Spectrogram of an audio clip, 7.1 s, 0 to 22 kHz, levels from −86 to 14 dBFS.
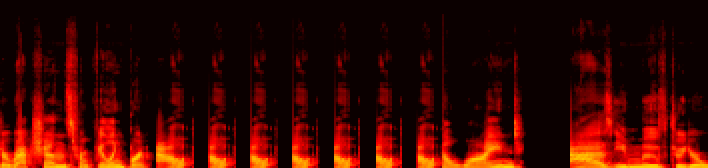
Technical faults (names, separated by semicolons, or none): stutter with silent gaps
